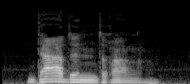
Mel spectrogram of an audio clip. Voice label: "dadendrang", Dutch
